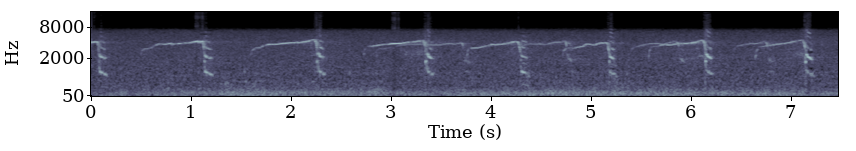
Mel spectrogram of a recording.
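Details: Eastern imperial eagle chick in its nest in Tatarstan, 16 August 2023, while parents bring prey: high thin whistles rising then snapping sharply downward, repeated roughly once a second in a steady insistent series.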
